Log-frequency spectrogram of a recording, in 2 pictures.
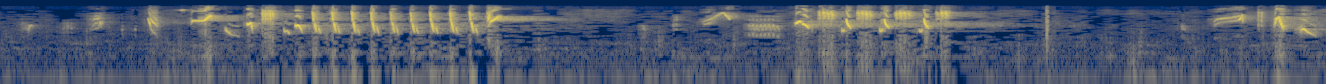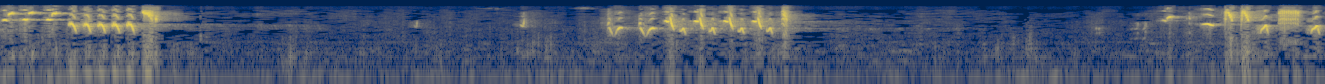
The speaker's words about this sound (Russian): Сейчас я включу запись западного соловья. Песенка его округла, нежна, даже несколько меланхолична.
